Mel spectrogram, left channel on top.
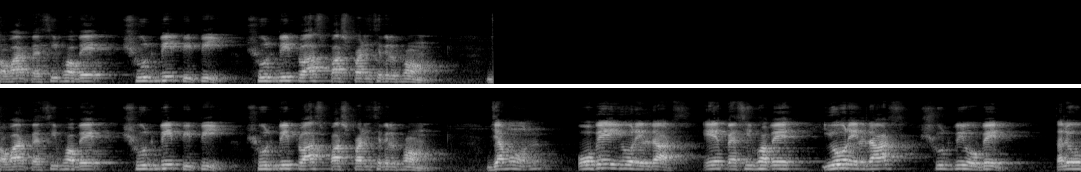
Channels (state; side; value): drops out; left; at 5.0 s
